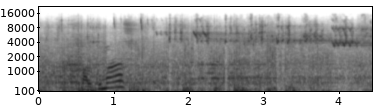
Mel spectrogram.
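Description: A basketball being dribbled on a hardwood court, bouncing in repeated low thuds, with sneakers squeaking on the floor from about a second and a half in.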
